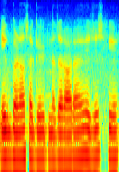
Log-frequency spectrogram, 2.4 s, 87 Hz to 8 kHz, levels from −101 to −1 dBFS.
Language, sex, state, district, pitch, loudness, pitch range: Hindi, male, Jharkhand, Sahebganj, 125 Hz, -16 LUFS, 125-130 Hz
